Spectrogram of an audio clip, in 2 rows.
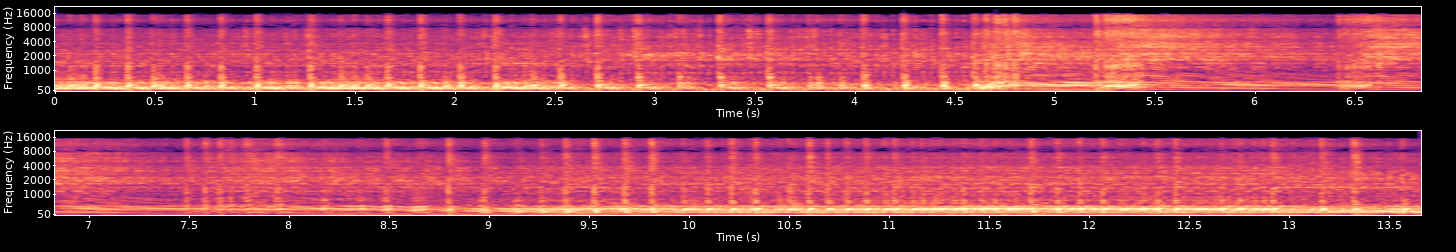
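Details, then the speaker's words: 1981 Suzuki RM465 big-bore two-stroke barn find, started with fuel down the plug, heavy smoke: uneven running with loose rattle through revs and rough blip; worn top end suspected, possibly blown main seals, unconfirmed. "no it sounds like it needs a top end or something sounds a bit rattly and it could even have a blown sure by the amount of smoke that was going out the back"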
